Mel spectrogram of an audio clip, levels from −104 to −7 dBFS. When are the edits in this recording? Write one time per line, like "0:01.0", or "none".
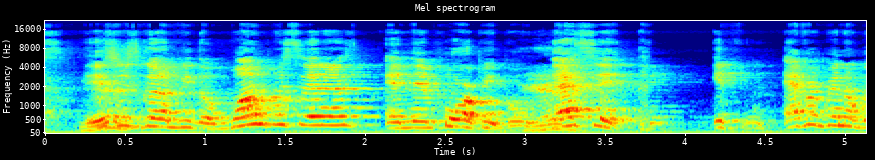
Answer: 0:03.8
